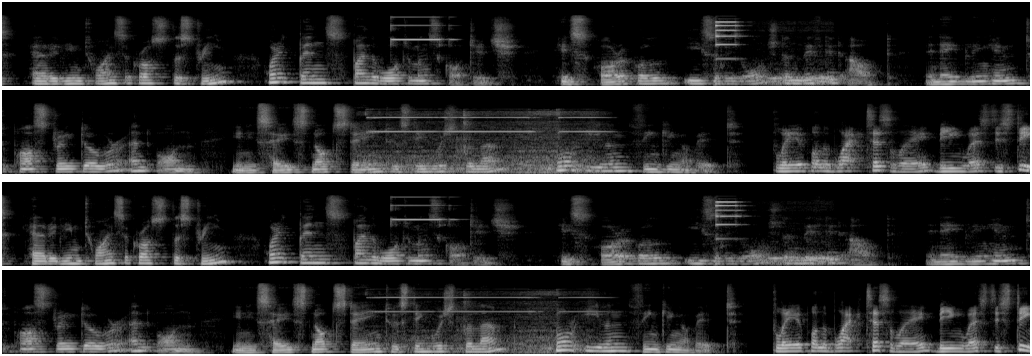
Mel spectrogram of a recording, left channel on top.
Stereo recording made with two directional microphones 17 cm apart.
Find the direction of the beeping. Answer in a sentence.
In this clip you hear the beeping on the left.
